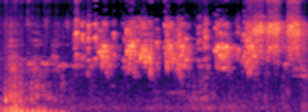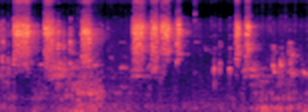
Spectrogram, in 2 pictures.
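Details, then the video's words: Pet budgies munching corn, chirping in rapid, high, scratchy warbled phrases that run almost without break, then pause briefly before more bursts; a low bump opens the recording. "Cute Budgies Enjoying Eating Corn | Love Birds Chirping Sounds"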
